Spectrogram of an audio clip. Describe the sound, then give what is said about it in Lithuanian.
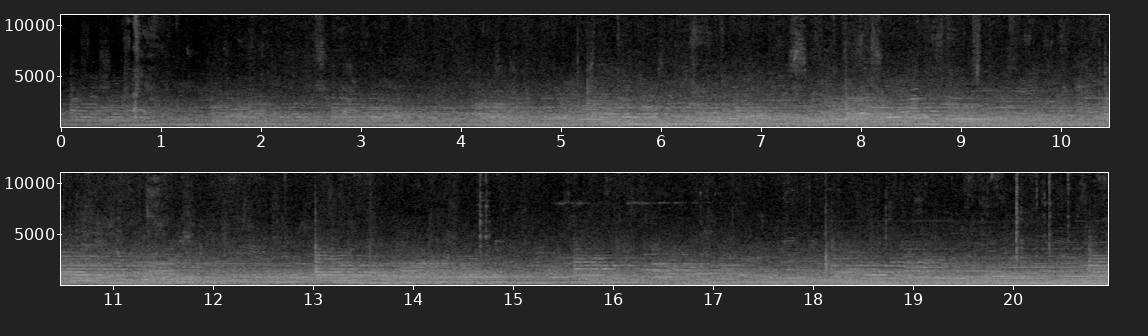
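Church bells ringing at Fatima, a dense, continuous peal of overlapping tones that rings steadily for about twenty seconds. “Kviečiame visus pasiklausyti giesmės skambančios Fatimoje ir autentiško varpų skambėjimo iš Fatimos.”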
